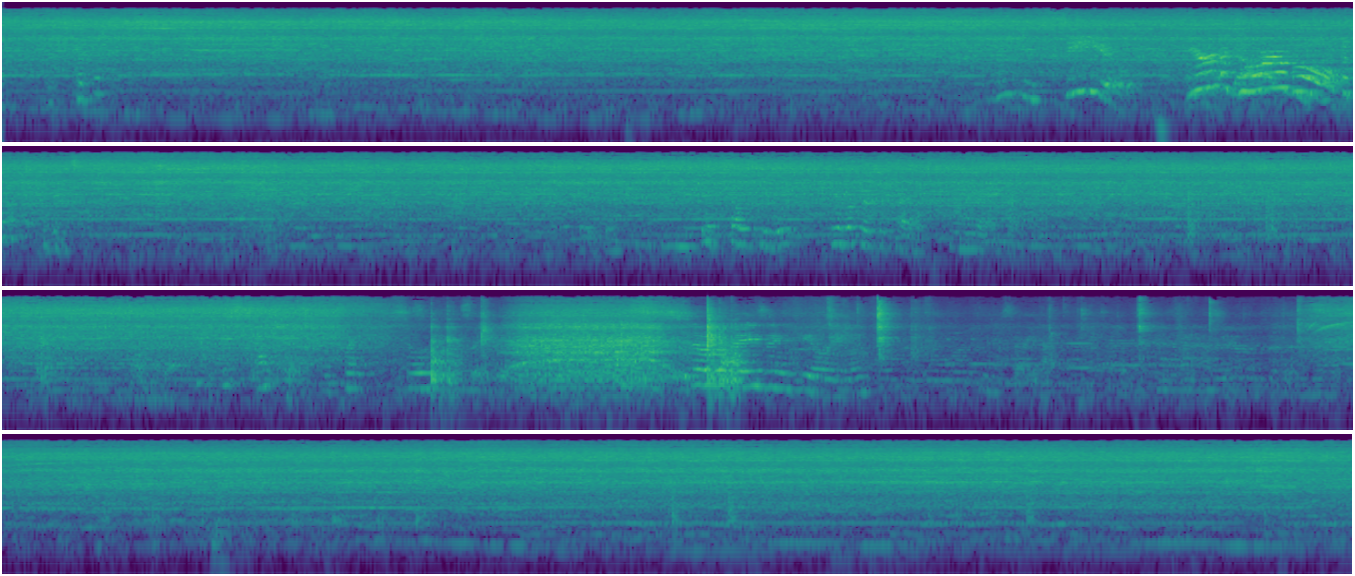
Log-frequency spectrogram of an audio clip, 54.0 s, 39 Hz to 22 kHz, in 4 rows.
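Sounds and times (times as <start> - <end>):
electric hair clipper cutting hair: 0.0 - 34.7, 39.9 - 54.0
person's voice: 9.9 - 13.6.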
